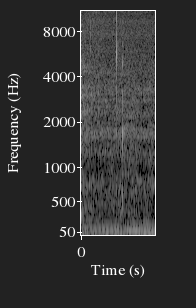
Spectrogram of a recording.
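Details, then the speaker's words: Hiwatt 100R valve amp after replacing a faulty ECC83 preamp valve, channel turned fully up: only a faint low hum, no ringing, rattle or microphonics; clean and quiet. "that's pretty quiet now we've got no microphonics on there and that's flat out that channel it's incredibly quiet"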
